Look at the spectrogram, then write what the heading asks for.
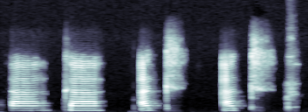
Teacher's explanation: Adapun Kaf itu harus diikuti dengan hams · jadi ditempel dengan sempurna dulu baru kemudian hamsnya menyusul tapi itu dengan secara cepat ya bukan bukan Apa durasinya e berjauhan gitu Cepat Ka Ka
